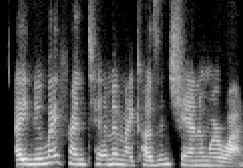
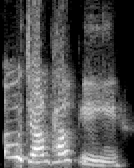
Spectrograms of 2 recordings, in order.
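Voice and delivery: choked recall; 7 semitones higher, 5 dB louder, slower than usual. Real, not acted. Remembering with emotion.

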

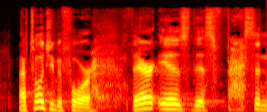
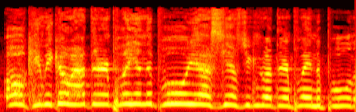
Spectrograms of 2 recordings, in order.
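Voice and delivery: put-on high, loud begging child voice; excited kid; 14 semitones higher, 4 dB louder than usual. Pastor voicing a kid begging to play in the pool, high and eager. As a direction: squeal it like an eager little kid.

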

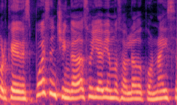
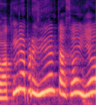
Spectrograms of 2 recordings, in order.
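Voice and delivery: higher-pitched declaration of authority; mock assertive; 8 semitones higher than usual. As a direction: put your foot down, pitched up. Retelling facing down a pushy guest. (autoritaria, en tono agudo)

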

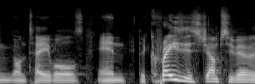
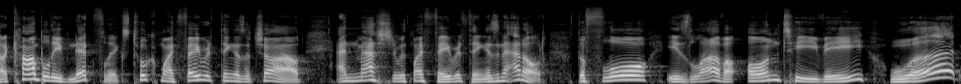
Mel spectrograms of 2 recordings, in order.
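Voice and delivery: higher, slowed "The floor is lava on T V. What?"; charming hammed-up read; 3 semitones higher than usual. Shown as a demonstration. Reading his tweet aloud, hammed-up and delighted. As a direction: sell the tweet with wide-eyed delight. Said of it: "if you say it like I said".

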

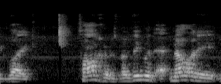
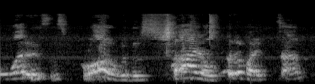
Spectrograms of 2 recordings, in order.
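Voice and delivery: high, slow dismayed parent; despairing mom wondering what went wrong; exasperated parent; 7 semitones higher, slower than usual. Retold or imitated. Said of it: "My family's like".

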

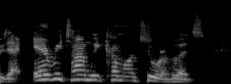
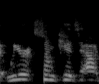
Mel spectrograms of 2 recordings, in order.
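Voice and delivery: ordinary talk

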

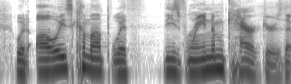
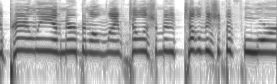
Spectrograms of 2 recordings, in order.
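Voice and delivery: put-on very high, fast, squeaky kid voice; viral kid impression; faster than usual. Co-host quoting the redheaded kid from Ellen, high and rushed. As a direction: rattle it off like an excited little boy. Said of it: "Remember the kid was like".

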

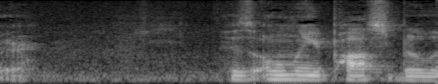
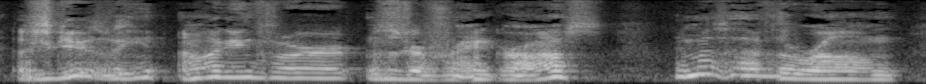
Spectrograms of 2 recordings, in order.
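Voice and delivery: confused Elliot voice; 5 semitones higher, 5 dB louder than usual. Acted.

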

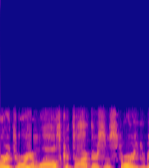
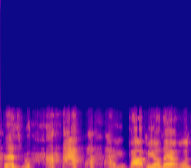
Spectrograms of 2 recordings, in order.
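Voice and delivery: laughing, higher-pitched delivery; cracking up; 4 semitones higher than usual. Real, not acted. Host cracking up at the guest's dirty joke, laughing. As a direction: talk through real laughter.

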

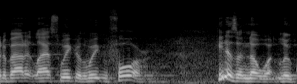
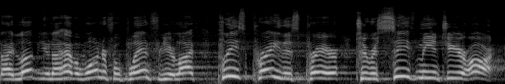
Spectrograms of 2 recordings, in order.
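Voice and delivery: mock sales pitch; 8 semitones higher than usual. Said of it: "Jesus turned around and he said".

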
